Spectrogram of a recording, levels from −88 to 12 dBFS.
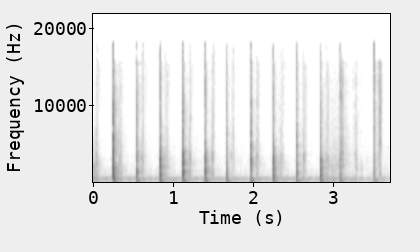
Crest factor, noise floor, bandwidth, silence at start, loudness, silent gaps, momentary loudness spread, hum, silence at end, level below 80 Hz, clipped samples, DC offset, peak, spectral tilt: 38 dB; -52 dBFS; 18 kHz; 0 s; -37 LUFS; none; 16 LU; none; 0.1 s; -58 dBFS; under 0.1%; under 0.1%; -2 dBFS; -1 dB/octave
